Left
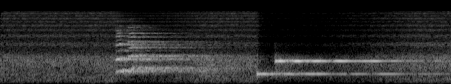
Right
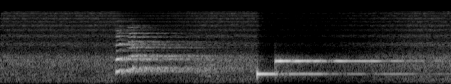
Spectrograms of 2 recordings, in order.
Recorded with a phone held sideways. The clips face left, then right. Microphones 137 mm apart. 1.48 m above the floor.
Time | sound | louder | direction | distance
1.1 | a giggle | right 3 dB | 55° right (ahead or behind) | 1.9 m
2.6 | an alarm | right 7 dB | 60° right (ahead or behind) | 1.6 m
